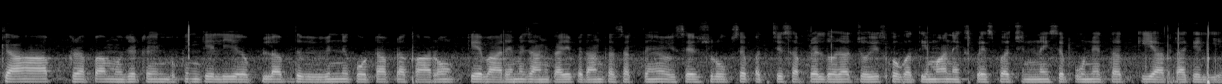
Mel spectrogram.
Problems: constant background noise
